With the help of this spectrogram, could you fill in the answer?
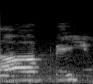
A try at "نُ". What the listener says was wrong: نہیں ہاں نون پیش ابھی پہلے اس کو تو پڑھو، غنہ کے ساتھ تو پڑھو.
